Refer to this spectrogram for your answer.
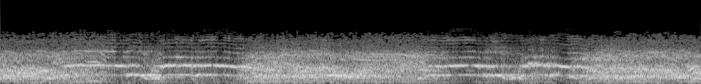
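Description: A large crowd chants in unison the response to the Nara-e-Risalat slogan, loud sustained voices rising and falling in two long rhythmic waves that fill the whole clip.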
